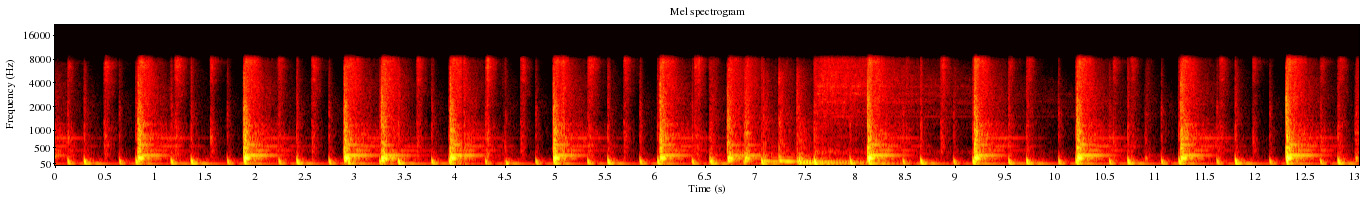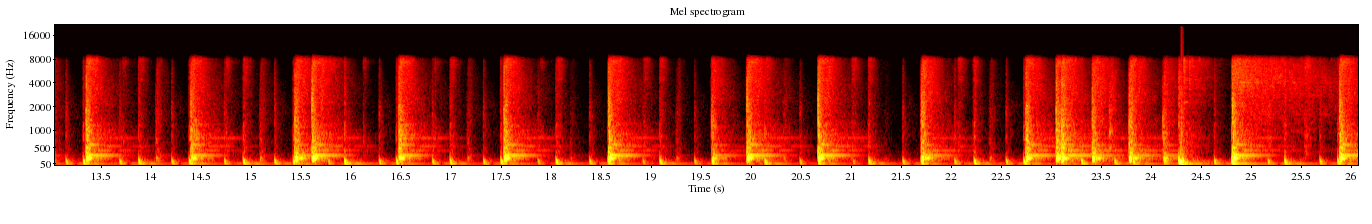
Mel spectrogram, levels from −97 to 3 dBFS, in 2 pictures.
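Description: Between 4.05 and 5.09 s this music picks up brief ticks and small smears, about three of them with the longest around 20 ms. These are scattered short gaps: a few lost or late packets, each patched by carrying the preceding sound forward, filling roughly 5 percent of that stretch. Around 6.51 to 6.54 s, and again at 24.29 to 24.34 s and 24.36 to 24.39 s, there are quick wobbles where the sound briefly blurs. Each is a short concealed packet loss: about 20 ms never arrived in time, and the receiver extended the last audio before blending back into the real signal. Overlapping those spots, the sound turns rougher and noisier at 6.43 to 6.55 s, 6.52 to 6.54 s, 24.32 to 24.34 s and 24.37 to 24.39 s. These are lost packets rebuilt from error correction: the following Opus packet carried a low-bitrate backup copy, which the decoder played in place of the missing one, so no hole appears but detail suffers. 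The whole clip has a top end stopping at about 8 kHz, consistent with an Opus call stream near 20 kbps.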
